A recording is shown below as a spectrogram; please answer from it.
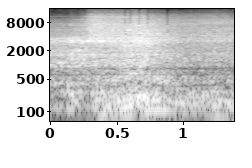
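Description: A Gen1 400 cubic-inch small block Chevy runs on an engine dyno with a loud, dense rumbling roar, heard close up in one brief continuous burst.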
